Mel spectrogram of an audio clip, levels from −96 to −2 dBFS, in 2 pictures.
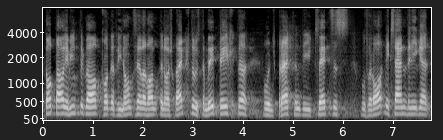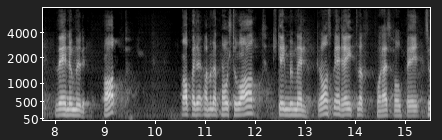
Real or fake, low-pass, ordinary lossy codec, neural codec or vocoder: fake; none; none; codec, 16 kHz, 1 kbps, FreqCodec, larger model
